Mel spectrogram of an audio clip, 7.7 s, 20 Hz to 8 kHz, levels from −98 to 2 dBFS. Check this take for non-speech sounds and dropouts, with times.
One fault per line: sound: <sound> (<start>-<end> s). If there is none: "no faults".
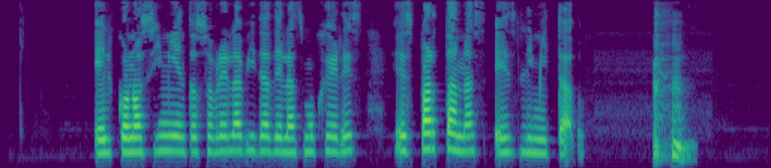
sound: cough (6.5-7.0 s)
